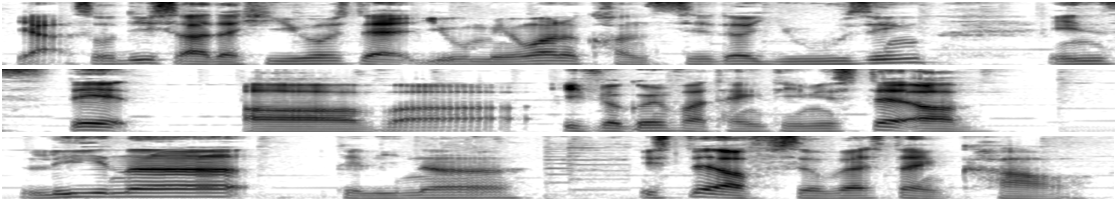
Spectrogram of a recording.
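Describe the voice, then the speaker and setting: A man's voice: medium pitch, normal speed, vocal fry, fairly bright tone, soft background music. A man streaming a game and reviewing viewer accounts, thinking aloud and repeating himself as he starts to lose his voice. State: losing his voice. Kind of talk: casual live-stream commentary.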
